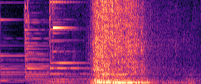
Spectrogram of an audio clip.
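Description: A single loud tiger roar bursts out for about half a second, following a couple of bright chiming tones, then fades into a quiet tail.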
